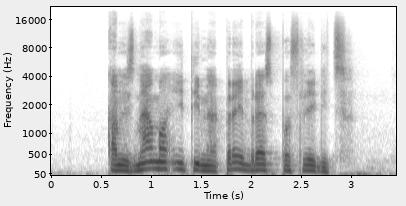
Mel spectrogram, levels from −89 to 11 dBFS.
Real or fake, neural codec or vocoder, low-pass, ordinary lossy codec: fake; codec, 44.1 kHz, 2.6 kbps, DAC; 19.8 kHz; none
